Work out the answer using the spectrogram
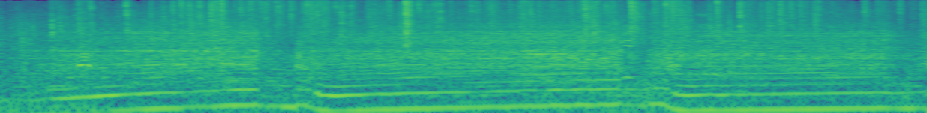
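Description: Seat Ibiza TDI rally car's turbodiesel engine heard from inside the cabin, accelerating hard through the gears. The pitch climbs, drops at an upshift about two seconds in, climbs again, and drops at a second upshift about four and a half seconds in.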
